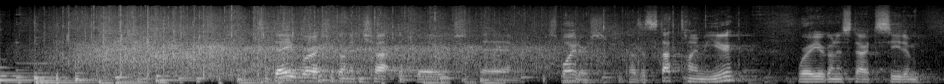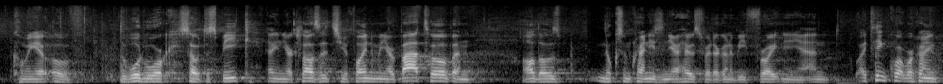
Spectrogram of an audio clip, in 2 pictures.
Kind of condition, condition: setting, live audience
